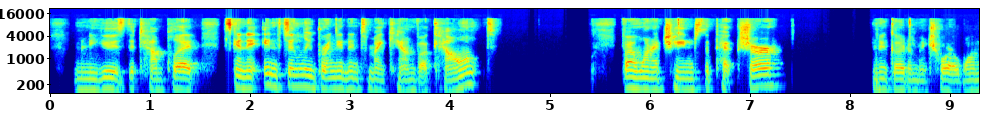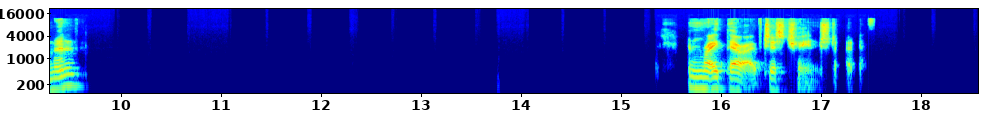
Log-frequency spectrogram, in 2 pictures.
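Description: A young woman talks calmly through a microphone, in short bursts with pauses.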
